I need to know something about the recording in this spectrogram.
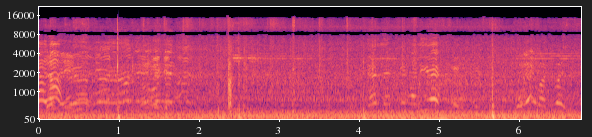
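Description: A football is kicked with a thump.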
